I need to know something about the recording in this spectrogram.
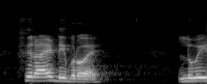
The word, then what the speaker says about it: de Broglie: फिर आए डिब्रॉय, लुई डिब्रॉय, इनके नाम की प्रोनाउंसिएशन है डिब्रॉय।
